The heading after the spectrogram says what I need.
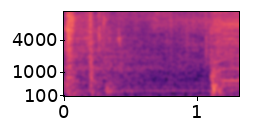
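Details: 2002 Saab 9-5 Turbo passenger window after repair of a window that came off its track. Short, quiet whirr of the window motor with a couple of light clicks: power window runs smoothly, normal operation.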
